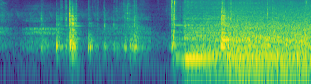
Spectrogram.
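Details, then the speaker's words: Goodman AC condenser after replacing a bad compressor-side capacitor, thermostat set all the way down: light clicking, then the compressor kicks on abruptly and settles into a steady even hum, normal start and run. "Compressor started that time. So it should be, I pushed the thermostat all the way down. Yeah, it's working. It's gonna work now."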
